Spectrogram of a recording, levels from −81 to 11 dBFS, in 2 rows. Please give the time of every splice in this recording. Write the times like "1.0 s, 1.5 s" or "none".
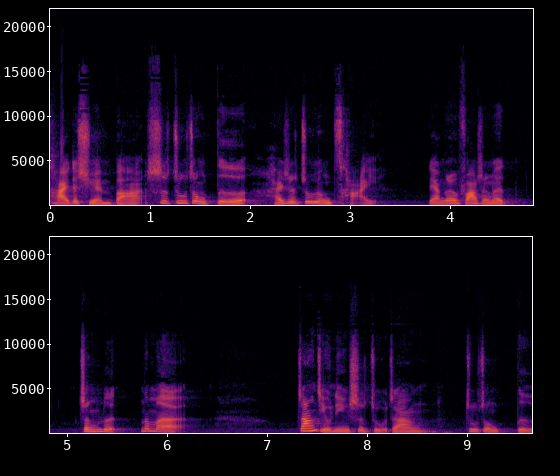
none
